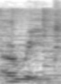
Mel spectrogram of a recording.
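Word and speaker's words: Oread: gone with oh reed i think that's pronounced o-r-e-a-d a reed now a reed uh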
